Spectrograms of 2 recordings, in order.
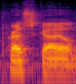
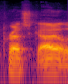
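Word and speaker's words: Presque Isle: this person is from Pres Skyle, Maine. Uh, but if you're actually from Maine, you know that Pres Skyle is spelled P R E S Q U space I S L E.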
